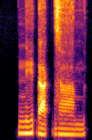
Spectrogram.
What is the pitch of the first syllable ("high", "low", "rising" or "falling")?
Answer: rising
